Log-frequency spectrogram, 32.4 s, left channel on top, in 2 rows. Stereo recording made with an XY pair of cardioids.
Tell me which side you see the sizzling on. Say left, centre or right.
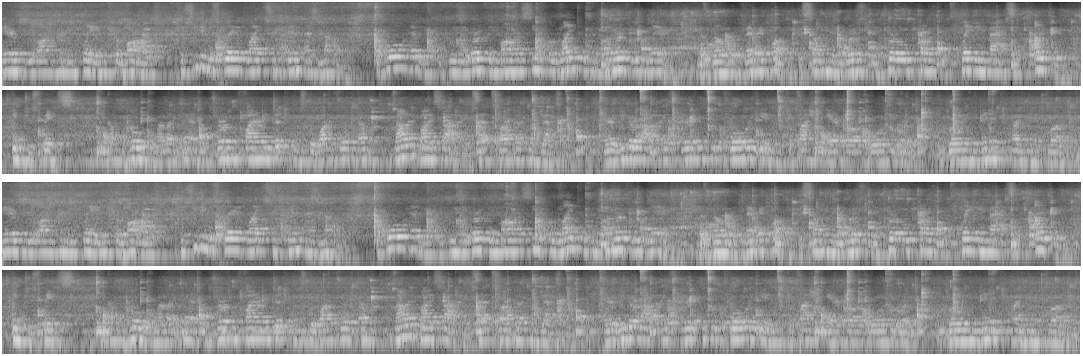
right.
